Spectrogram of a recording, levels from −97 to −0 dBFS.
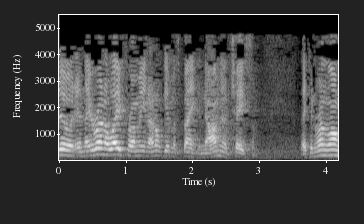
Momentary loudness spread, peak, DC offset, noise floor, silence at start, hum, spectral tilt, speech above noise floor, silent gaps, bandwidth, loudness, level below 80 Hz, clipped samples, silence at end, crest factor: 13 LU; -2 dBFS; under 0.1%; -52 dBFS; 0 s; none; -5.5 dB/octave; 33 dB; none; 5 kHz; -21 LUFS; -70 dBFS; under 0.1%; 0 s; 18 dB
